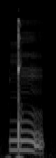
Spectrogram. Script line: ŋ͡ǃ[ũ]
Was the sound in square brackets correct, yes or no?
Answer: yes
